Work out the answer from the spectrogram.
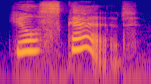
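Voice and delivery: high, mocking question; taunting. A narrator's reading. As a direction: tease him with it. Kids taunting the boy.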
